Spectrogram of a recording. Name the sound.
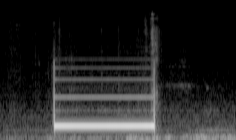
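phone ringing tone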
